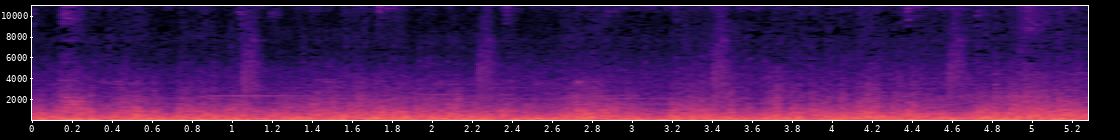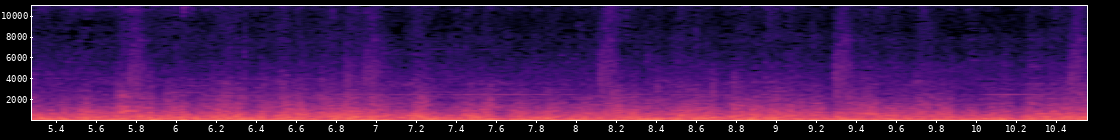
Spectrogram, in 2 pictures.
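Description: Steady wind rumble on the microphone over motorcycle riding noise, engine and tyres on asphalt, while moving through city traffic.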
